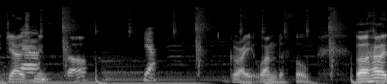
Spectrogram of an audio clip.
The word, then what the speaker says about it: Jasmin Starre: songwriter Jasmine star yeah did I did I pronounce that correctly Jasmine star yeah great wonderful well hello Jasmine how are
